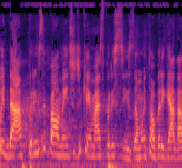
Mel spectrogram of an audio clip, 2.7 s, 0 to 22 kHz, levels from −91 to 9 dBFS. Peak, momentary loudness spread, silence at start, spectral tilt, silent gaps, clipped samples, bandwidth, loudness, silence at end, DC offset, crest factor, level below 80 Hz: 0 dBFS; 10 LU; 0 s; -3 dB/octave; none; under 0.1%; over 20 kHz; -18 LUFS; 0 s; under 0.1%; 16 dB; -34 dBFS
